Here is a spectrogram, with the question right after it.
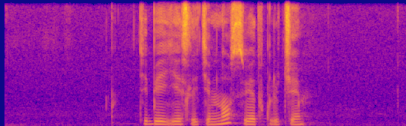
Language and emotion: Russian, neutral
